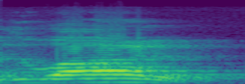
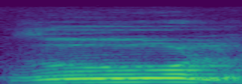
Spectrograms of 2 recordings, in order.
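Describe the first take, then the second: First: Two syllables, with the silent letters sounded. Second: One syllable with a lengthened vowel. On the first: "அல்ல" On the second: "அல்ல"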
